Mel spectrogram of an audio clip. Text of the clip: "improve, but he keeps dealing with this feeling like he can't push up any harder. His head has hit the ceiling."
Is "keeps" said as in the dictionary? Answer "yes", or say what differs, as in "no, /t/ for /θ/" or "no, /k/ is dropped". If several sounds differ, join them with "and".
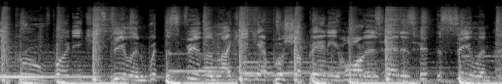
no, /s/ is dropped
